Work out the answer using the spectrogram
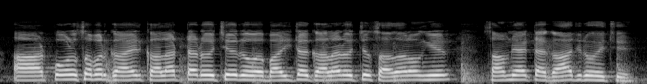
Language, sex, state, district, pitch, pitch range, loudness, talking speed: Bengali, female, West Bengal, North 24 Parganas, 210 Hz, 195-220 Hz, -12 LUFS, 150 wpm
